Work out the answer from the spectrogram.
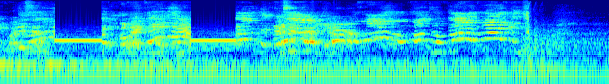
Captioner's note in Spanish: gritan; gritan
